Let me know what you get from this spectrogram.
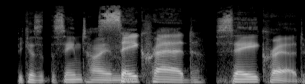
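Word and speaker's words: Cécred: at the same time Saed Saed which we've decided that is how you say it that is yes like yeah sacred get it SE Noir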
